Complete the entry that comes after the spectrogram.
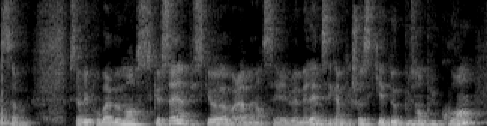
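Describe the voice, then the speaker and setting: Fairly high-pitched male speech at a fairly quick pace with ordinary pitch variation, plus noticeable background noise and audible room echo. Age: 60s. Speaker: wellness network marketer. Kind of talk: sales pitch. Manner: casual, with hesitations.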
